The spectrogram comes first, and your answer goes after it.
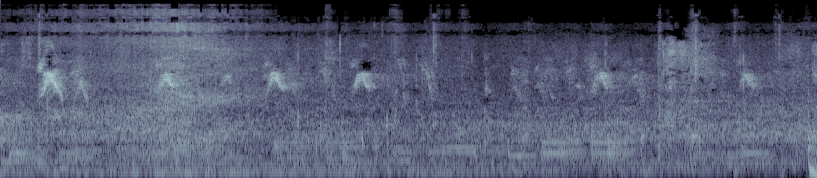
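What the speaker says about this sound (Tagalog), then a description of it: "Yung mga malapit sa bahay, mga house bird." House birds, pigeons or doves, cooing softly in repeated low phrases near a home, with faint chirps from other birds in the background and no talk.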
